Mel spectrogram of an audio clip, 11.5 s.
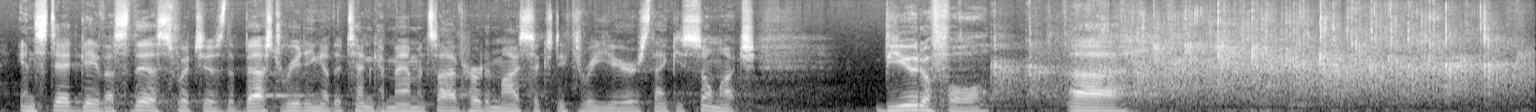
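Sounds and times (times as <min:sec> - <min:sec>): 
speech: 0:00.2 - 0:06.0, 0:06.6 - 0:08.7
audience clapping: 0:07.2 - 0:11.5.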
